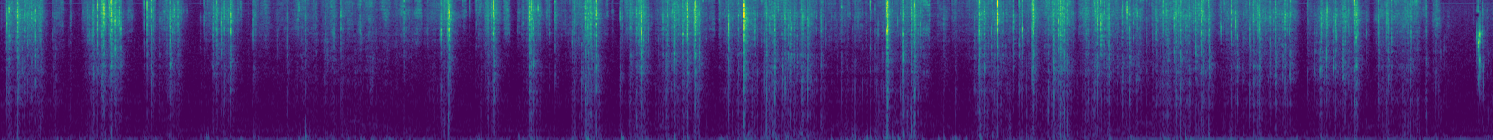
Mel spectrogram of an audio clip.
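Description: A small stickerless plastic Rubik's cube with a hollow mechanism is held up close, tapped with long black nails and twisted by hand. Its clicking parts give a dense run of quick, dry plastic clicks, taps and scratchy crinkling with bright high edges. A steady low rumble runs underneath throughout.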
